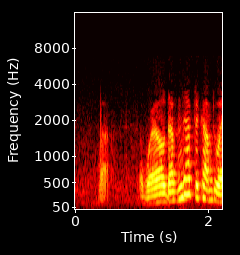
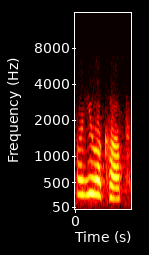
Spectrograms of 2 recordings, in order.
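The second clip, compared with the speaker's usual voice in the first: suspicious; 4 semitones higher than usual. Acted. Suspicious landlady turns hostile.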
